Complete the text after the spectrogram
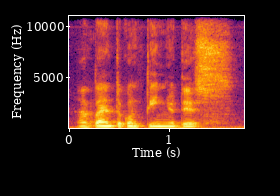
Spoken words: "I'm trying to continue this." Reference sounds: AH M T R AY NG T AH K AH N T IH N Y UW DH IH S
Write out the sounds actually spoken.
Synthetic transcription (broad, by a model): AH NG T AY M T AH K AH N T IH N Y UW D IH S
